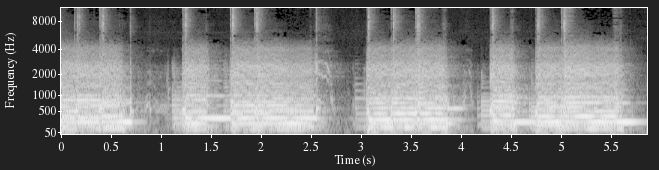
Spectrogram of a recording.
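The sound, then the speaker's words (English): Distorted electric guitar plays a power-chord progression of E, A, D, C and B, with loud, sustained crunchy chords separated by short gaps, with no voices. “It goes from E power chord to A to D to C power chord and the B power chord. It'll sound something like this.”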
